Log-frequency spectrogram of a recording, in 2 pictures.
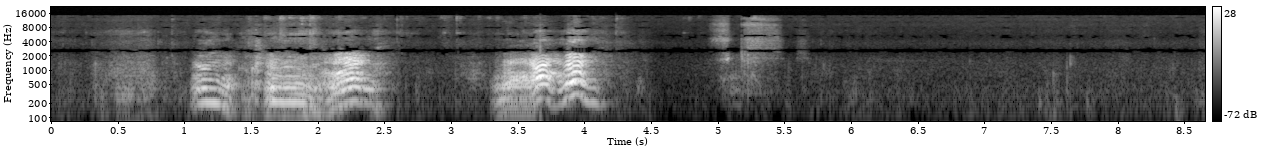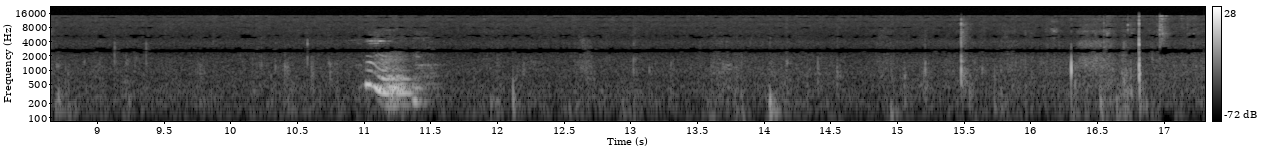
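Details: Two newly arrived Miniature Dachshund puppies from Indiana, settling in, give wavering, high whines and yips in short bursts as one wants to play, with a person speaking briefly.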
